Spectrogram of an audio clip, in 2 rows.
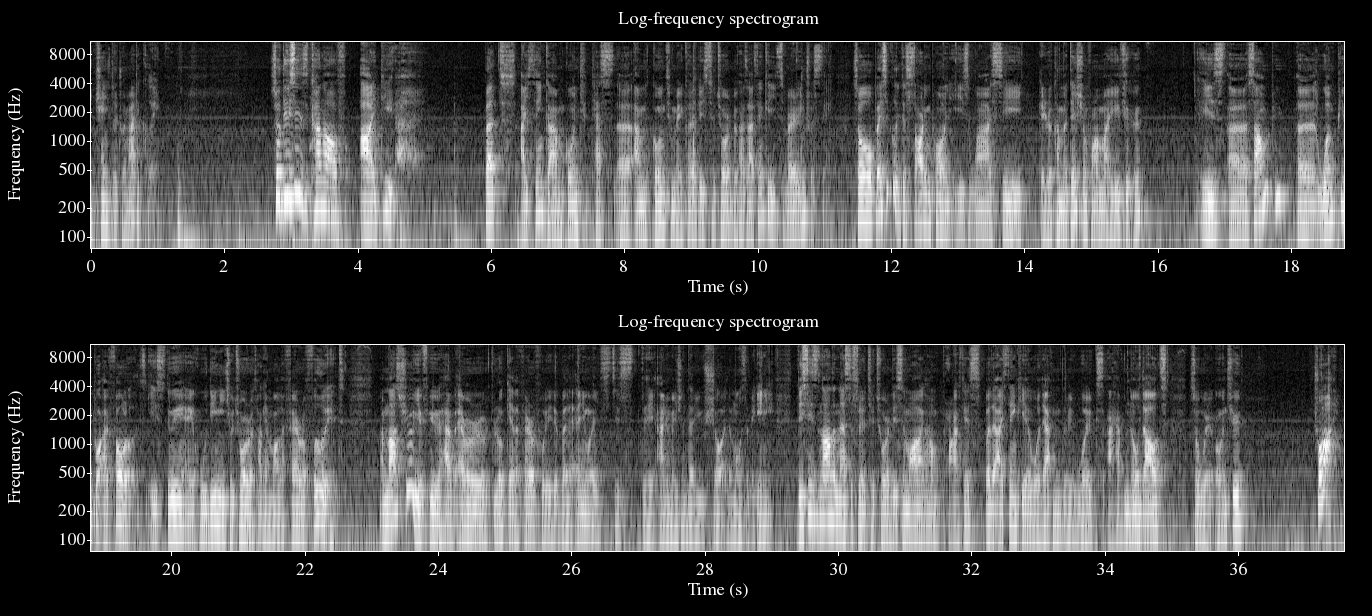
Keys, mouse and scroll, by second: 22.7-37.5 ctrl+middle drag.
